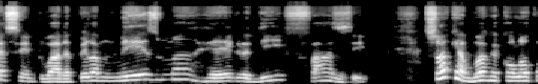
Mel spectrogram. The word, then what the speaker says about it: fazer: E aí, qual é a sílaba tônica de fazer? Separa aí, fica fazer. Fazer. Opa, tá aqui, professor. É verdade. É a última sílaba, logo essa palavra é uma oxítona.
